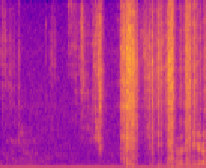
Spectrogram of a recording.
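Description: Red washi tape being peeled off its roll in a few short rasping pulls, starting about halfway through, over a steady low hum.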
